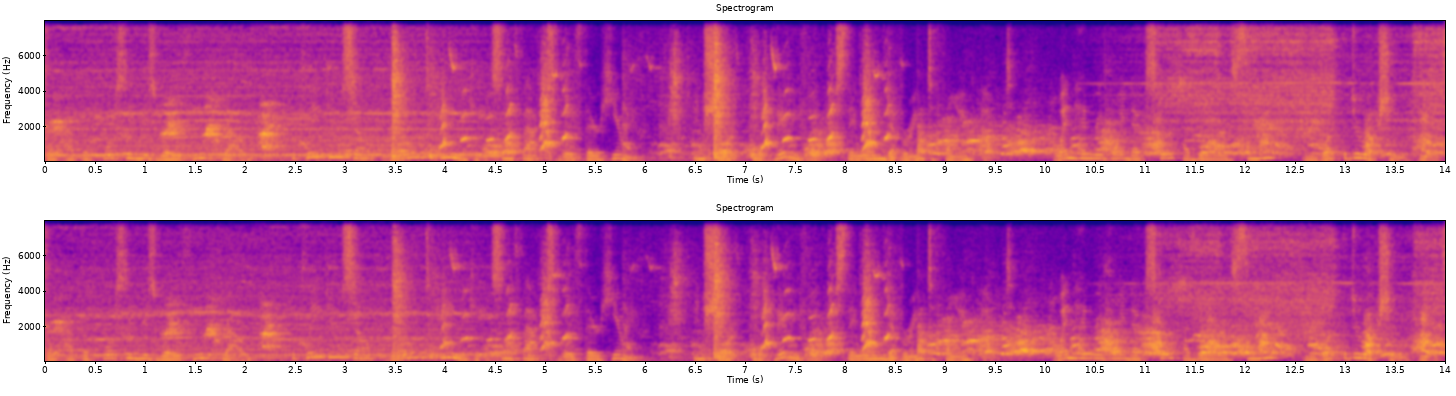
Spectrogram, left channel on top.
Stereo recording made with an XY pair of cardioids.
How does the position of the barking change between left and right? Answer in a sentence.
You can hear the barking go from the left side to the right.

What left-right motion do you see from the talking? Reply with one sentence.
You can hear the talking stay in one place.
